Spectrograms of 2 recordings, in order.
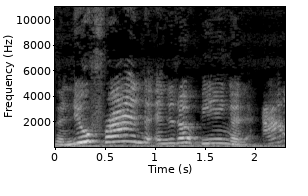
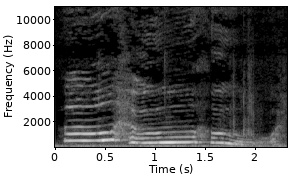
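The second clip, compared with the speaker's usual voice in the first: long, high owl hoots, falling away; 3 semitones higher, 5 dB louder, much slower than usual. A narrator's reading. Owl in a children's story calls to Bear, hooting. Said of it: "an owl says".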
